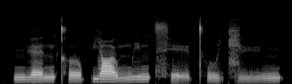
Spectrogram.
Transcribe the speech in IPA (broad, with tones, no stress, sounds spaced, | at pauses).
n̪ ɥ ɛ˧˥ n kʰ ɤ˧˥ p j ɑ˥˩ ʊ̯ m i˥ n t͡sʰ ḛ˨˩ ɪ̯ t̪ʰ u˥˩ t͡ɕ y˧˥ n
